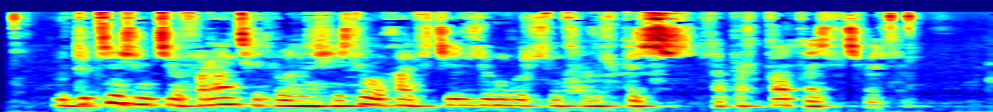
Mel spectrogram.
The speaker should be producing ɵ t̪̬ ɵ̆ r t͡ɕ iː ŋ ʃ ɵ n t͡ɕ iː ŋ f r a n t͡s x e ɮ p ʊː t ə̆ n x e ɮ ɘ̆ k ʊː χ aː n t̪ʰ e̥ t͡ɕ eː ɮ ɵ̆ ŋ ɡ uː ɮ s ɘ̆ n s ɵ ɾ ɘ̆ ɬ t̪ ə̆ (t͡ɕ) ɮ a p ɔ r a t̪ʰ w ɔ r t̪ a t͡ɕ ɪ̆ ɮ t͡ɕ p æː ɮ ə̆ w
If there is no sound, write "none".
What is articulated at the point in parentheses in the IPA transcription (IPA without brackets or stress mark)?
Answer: t͡ɕ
